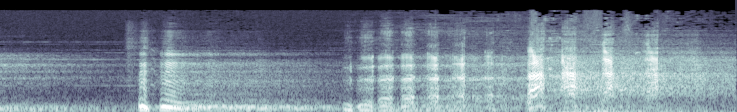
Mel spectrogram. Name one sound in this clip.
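A magic spell crackles and shimmers with a bright chime.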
